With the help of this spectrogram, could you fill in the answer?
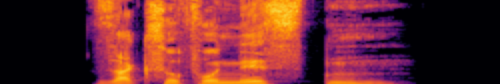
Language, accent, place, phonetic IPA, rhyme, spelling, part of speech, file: German, Germany, Berlin, [zaksofoˈnɪstn̩], -ɪstn̩, Saxophonisten, noun, De-Saxophonisten.ogg
- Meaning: inflection of Saxophonist: 1. genitive/dative/accusative singular 2. nominative/genitive/dative/accusative plural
